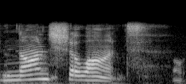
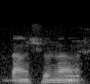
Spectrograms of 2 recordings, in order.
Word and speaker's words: nonchalant: How do you pronounce the first word? It's nonchalant. Nonchalant.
